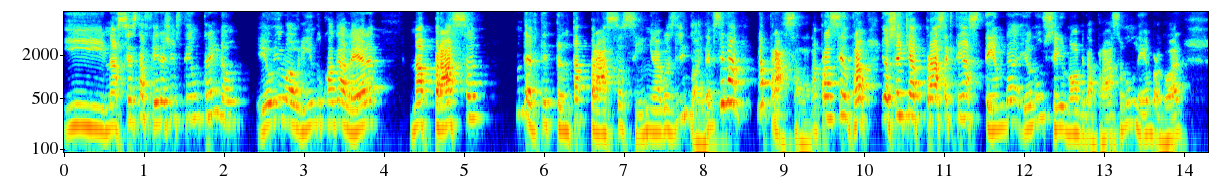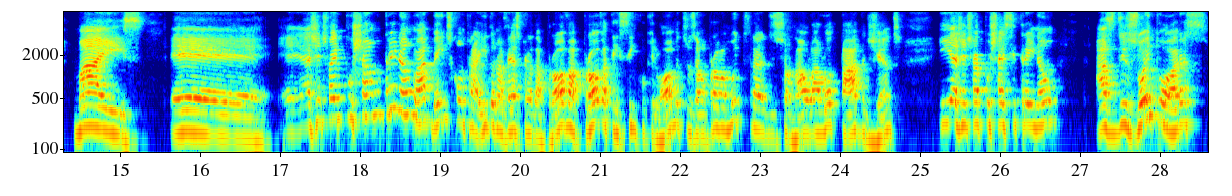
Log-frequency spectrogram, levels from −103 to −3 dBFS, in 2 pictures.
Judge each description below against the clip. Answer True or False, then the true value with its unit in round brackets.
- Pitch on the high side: True (215 Hz)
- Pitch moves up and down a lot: True (5.8 semitones)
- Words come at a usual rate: False (205 wpm)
